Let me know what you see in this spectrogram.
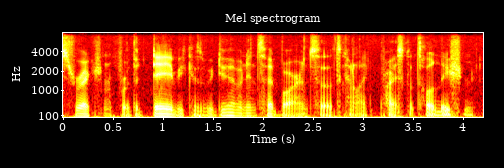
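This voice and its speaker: Soft-spoken, a man talks at a fairly quick pace with a very deep, low pitch and vocal fry. His pitch varies in an ordinary way. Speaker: retail options trader, trading journal vlogger. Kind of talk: screen-share trading recap. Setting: home, recording at a computer. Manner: quiet, soft-spoken; casual, with many fillers.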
